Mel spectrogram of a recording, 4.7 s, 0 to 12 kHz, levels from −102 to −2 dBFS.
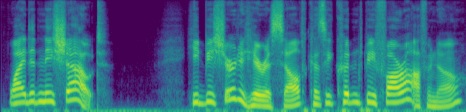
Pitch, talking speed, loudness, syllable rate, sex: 185 Hz, 245 wpm, -17 LUFS, 5.1 syllables/s, male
